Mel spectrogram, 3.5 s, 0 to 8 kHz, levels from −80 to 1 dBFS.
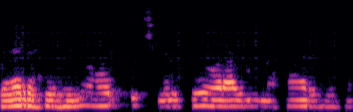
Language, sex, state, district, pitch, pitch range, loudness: Hindi, male, Bihar, Darbhanga, 160 Hz, 155-170 Hz, -21 LUFS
